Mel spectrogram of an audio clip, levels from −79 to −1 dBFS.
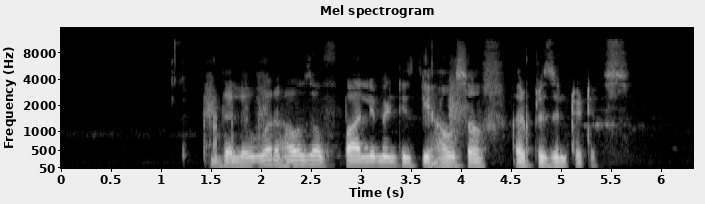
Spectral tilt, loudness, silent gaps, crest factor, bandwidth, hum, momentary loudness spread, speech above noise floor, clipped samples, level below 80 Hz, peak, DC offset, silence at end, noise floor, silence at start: -6.5 dB/octave; -23 LUFS; none; 18 dB; 11.5 kHz; none; 13 LU; 52 dB; under 0.1%; -58 dBFS; -6 dBFS; under 0.1%; 0.65 s; -74 dBFS; 1.45 s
